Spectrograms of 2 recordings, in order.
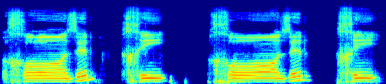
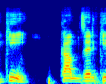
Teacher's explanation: খর উচ্চারণটা আমরা যখন গলা পরিষ্কার করার চেষ্টা করি, এ ধরনের একটা সাউন্ড হয়, সেই সাউন্ডটাই আমাদের গলার ভেতর থেকে আনতে হবে।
